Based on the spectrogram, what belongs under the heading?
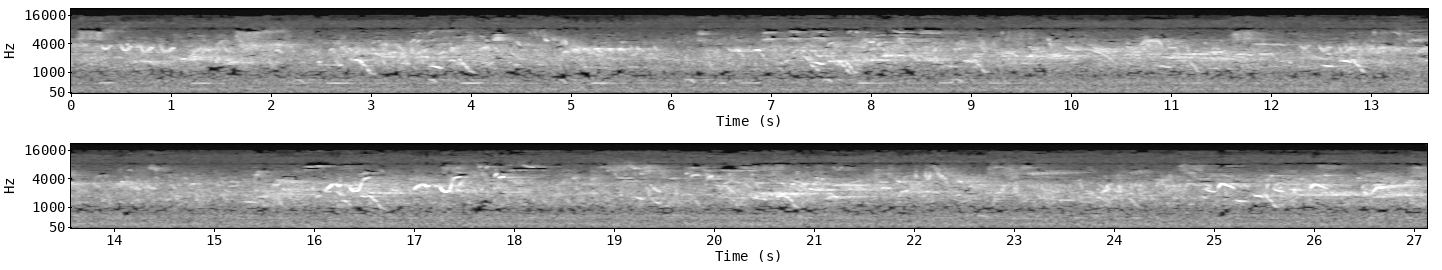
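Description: A flock of small birds chirping in a dense, faint chorus of short, quick chirps, a little louder in spells around the middle and near the end.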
